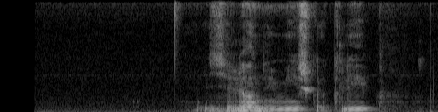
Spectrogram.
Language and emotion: Russian, sad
